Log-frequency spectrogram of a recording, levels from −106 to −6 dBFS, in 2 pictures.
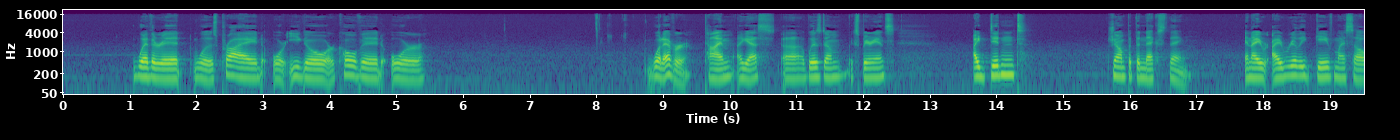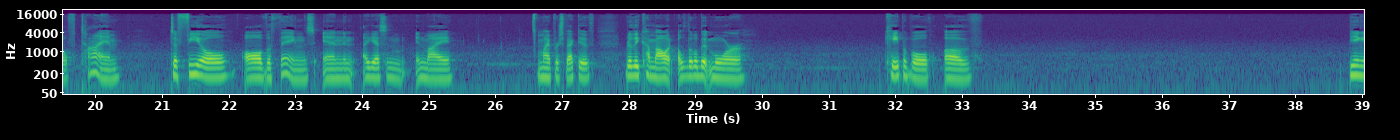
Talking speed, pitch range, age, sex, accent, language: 85 wpm, 100-155 Hz, 20-39, female, American, English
